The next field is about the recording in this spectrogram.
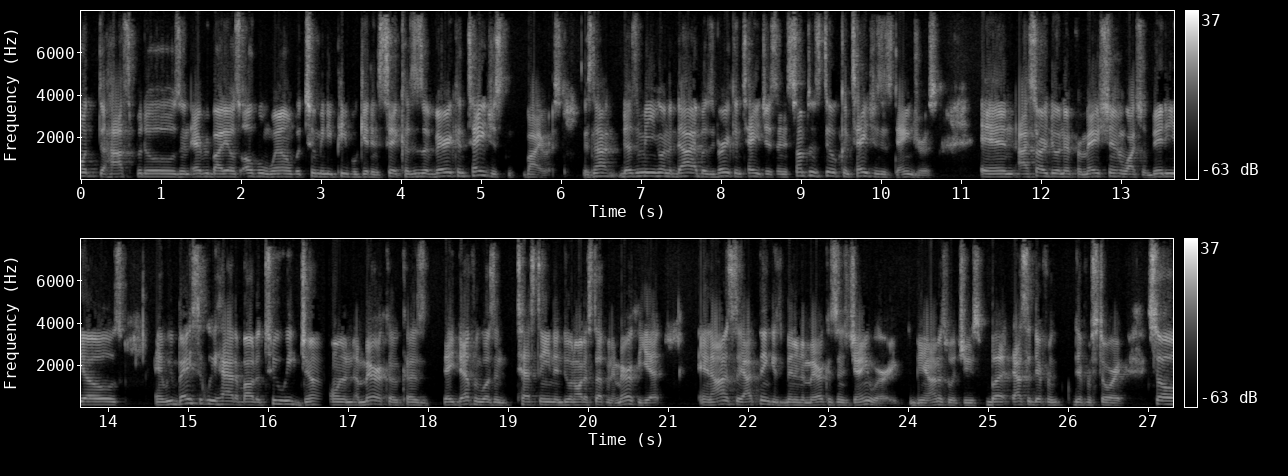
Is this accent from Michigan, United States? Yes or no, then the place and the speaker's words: no; Compton, California, United States; moved away as an adult; also born or lived in Seattle, Washington; now in Italy; I'm originally from Compton, California, Los Angeles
